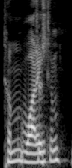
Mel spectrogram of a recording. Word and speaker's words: Waddingham: I said Waddingham. – Waddingham. – Did I just say that right there? – You did.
